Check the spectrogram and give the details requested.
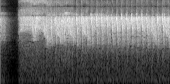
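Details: Bar-winged prinia, an Indonesian endemic, singing an insistent 'ngebren' song: a dense, buzzy, high trill of rapid scratchy notes held without a break for about three seconds after a short silence.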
